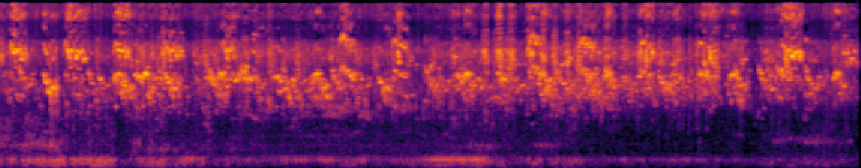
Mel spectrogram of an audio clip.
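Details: Around one hundred captive budgerigars in a breeding colony at Bahawalpur, Pakistan, chattering together: a steady mass of high twittering and warbled chirps, unbroken throughout, with a faint low hum beneath.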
